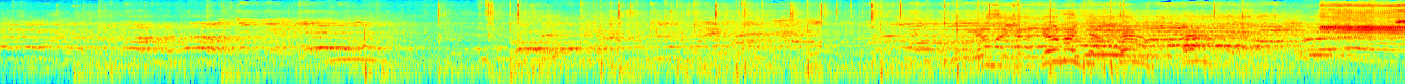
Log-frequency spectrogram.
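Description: A basketball bouncing on a gym floor, with scattered thuds, under overlapping shouts and chatter from players and spectators in the echoing gym.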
